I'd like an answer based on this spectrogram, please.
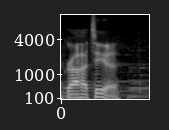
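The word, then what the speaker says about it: G'raha: Yeah, Grahatia.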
